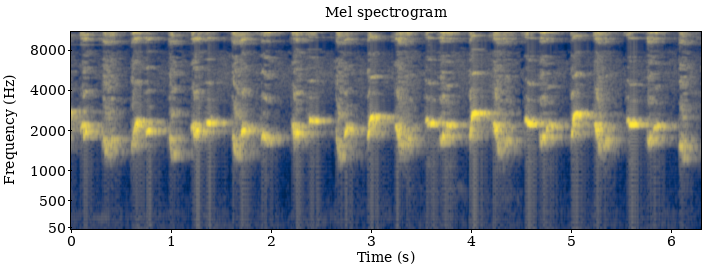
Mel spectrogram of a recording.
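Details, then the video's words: Night song of an olive-backed tailorbird: brisk series of downslurred whistled notes in pairs, rising and falling slightly, repeated without pause throughout, clean with no other sounds. "ropelAn trucuk malam hari"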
